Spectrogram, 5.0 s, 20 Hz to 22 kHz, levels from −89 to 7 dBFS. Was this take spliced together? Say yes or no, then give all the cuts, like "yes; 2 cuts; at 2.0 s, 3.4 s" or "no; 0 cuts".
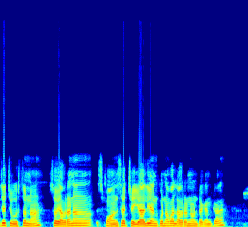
no; 0 cuts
